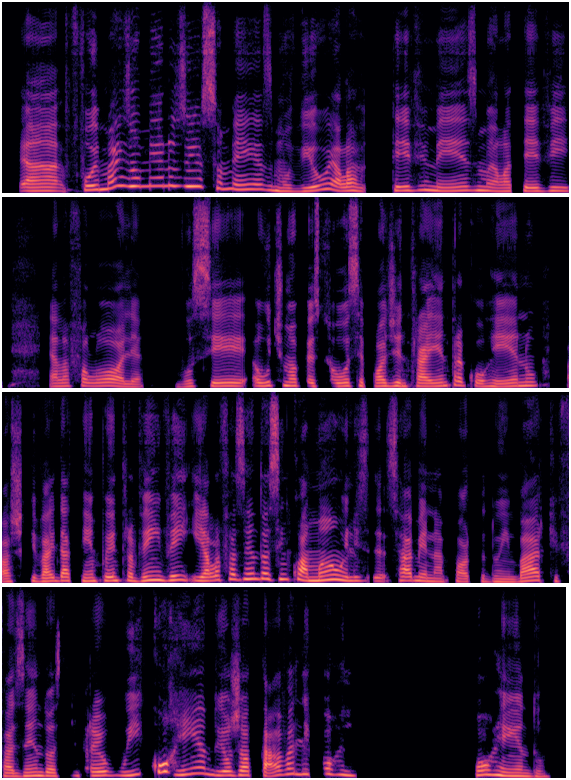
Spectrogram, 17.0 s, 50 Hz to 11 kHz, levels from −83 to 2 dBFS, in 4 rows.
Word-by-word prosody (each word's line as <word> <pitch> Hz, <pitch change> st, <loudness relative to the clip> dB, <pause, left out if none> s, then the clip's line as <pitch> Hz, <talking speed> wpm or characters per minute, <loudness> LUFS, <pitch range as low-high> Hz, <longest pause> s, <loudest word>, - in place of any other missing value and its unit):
Ah, 200 Hz, 0 st, +2 dB
foi 245 Hz, +1 st, +2 dB
mais 405 Hz, +11 st, 0 dB
ou 460 Hz, 0 st, +3 dB
menos 475 Hz, 0 st, -4 dB
isso 450 Hz, -6 st, +2 dB
mesmo, 275 Hz, -, -2 dB
viu, 200 Hz, -, -1 dB
ela 210 Hz, -4 st, +1 dB, 0.2 s
teve 220 Hz, +2 st, -1 dB
mesmo 220 Hz, +1 st, -1 dB
ela 180 Hz, -2 st, -2 dB
teve. 190 Hz, +1 st, -2 dB, 0.3 s
Ela 175 Hz, +2 st, -4 dB
falou: 190 Hz, -1 st, -4 dB
"Olha, 165 Hz, -7 st, 0 dB, 0.2 s
você 180 Hz, +4 st, -1 dB
a 185 Hz, -, -2 dB
última 200 Hz, +1 st, -1 dB
pessoa 180 Hz, -1 st, -3 dB
você 190 Hz, 0 st, -4 dB
pode 180 Hz, +1 st, +1 dB
entrar 175 Hz, -1 st, +2 dB
entra 210 Hz, +4 st, -1 dB
correndo 175 Hz, +4 st, -2 dB, 0.2 s
acho 160 Hz, 0 st, -3 dB
que 190 Hz, -, -6 dB
vai 175 Hz, +1 st, +2 dB
dar 210 Hz, -, +3 dB
tempo, 190 Hz, +2 st, -1 dB
entra, 210 Hz, 0 st, +1 dB
vem, 225 Hz, +6 st, +4 dB
vem". 235 Hz, +2 st, +2 dB
E 205 Hz, -2 st, +1 dB
ela 220 Hz, +5 st, +3 dB
fazendo 295 Hz, +3 st, +1 dB
assim 290 Hz, -2 st, +2 dB
com -, -, +1 dB
a -, -, +7 dB
mão 240 Hz, +5 st, +5 dB
eles 205 Hz, -2 st, -2 dB
e 185 Hz, -, -6 dB
sabem 210 Hz, -3 st, +1 dB
na 160 Hz, -2 st, -5 dB
porta 160 Hz, 0 st, -6 dB
do 155 Hz, 0 st, -7 dB
embarque 185 Hz, +8 st, 0 dB
fazendo 190 Hz, +4 st, 0 dB
assim 190 Hz, +2 st, -3 dB
pra 210 Hz, +1 st, -1 dB
eu 220 Hz, +1 st, +3 dB
ir 255 Hz, +5 st, -1 dB
correndo, 330 Hz, -, +3 dB
e -, -, 0 dB
eu 230 Hz, -, +4 dB
já 235 Hz, -, +5 dB
estava 245 Hz, +4 st, +2 dB
ali 290 Hz, -1 st, -2 dB
corren 265 Hz, -7 st, -1 dB, 0.9 s
correndo. 190 Hz, -10 st, +2 dB
205 Hz, 210 wpm, -24 LUFS, 185-245 Hz, 0.9 s, a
